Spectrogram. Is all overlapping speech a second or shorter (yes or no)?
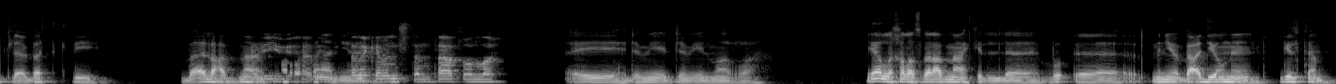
no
